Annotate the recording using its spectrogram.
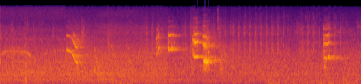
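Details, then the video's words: Two young elephant calves at Prague Zoo play and wrestle with their trunks in the snow, giving short high tonal squeaks with harmonics, several scattered bursts over seven seconds, one double squeak near the middle, over a soft steady background hiss. "Elephant Babies squeak as they play and even slip on the snow"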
